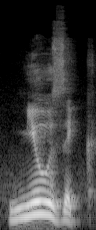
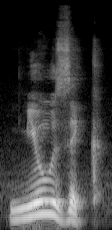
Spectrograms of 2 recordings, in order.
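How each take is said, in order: The two takes are said the same way.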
